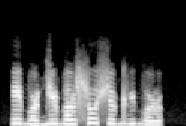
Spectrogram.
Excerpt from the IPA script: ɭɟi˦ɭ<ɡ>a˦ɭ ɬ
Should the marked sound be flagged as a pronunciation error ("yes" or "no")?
yes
